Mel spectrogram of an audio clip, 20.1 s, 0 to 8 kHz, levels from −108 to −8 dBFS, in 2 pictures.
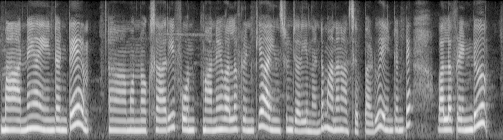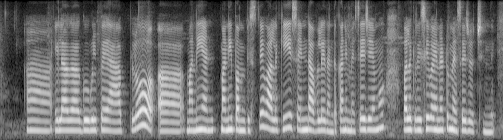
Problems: background sounds at intervals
